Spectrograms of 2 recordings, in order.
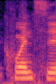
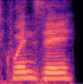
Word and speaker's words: Quincy: Like, I pronounce it Quincy. Apparently it's Quincy.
